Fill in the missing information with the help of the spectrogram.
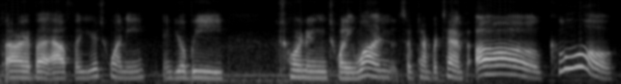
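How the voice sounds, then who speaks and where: A woman's voice: on the low side, lively intonation, measured pace, fairly bright tone, a little hiss or hum, low-quality recording. A nineteen-year-old woman streaming live, rambling casually, chatting with viewers and often giggling and restarting her sentences.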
